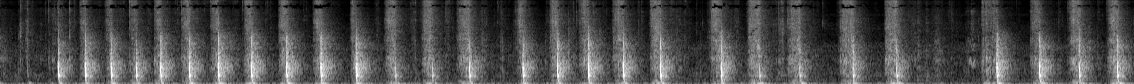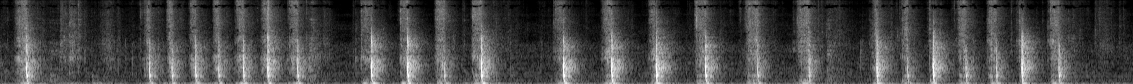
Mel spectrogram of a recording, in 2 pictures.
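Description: Kitchen knife shredding cabbage on a plastic cutting board: a steady run of chopping strokes, about three or four a second, broken by a few short pauses.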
